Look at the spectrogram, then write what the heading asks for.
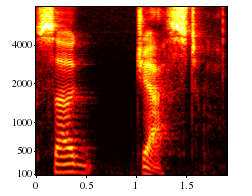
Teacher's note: So the air stops and then we release it in the J sound at the front of the mouth. The first vowel in suggest is going to be very reduced.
